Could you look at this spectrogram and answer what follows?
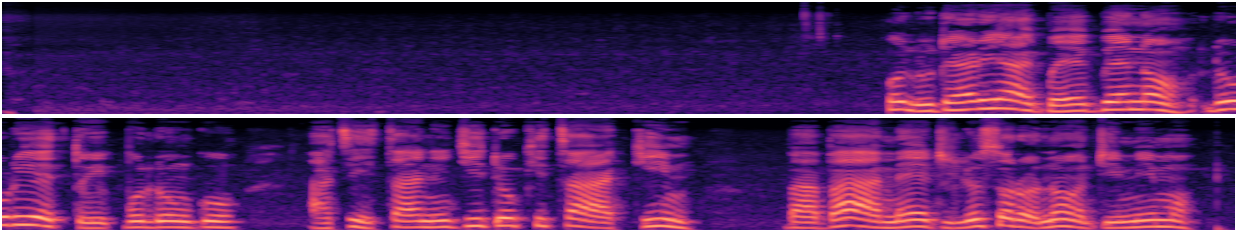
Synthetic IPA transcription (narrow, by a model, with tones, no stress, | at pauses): o˧lu˨˦da˨˦ɾi˦a˦˨ɡ͡bɛ˨ɛ˧ɡ͡bɛ˦nãː˦˨lo˦ɾi˦e˦˨to˨i˨k͡po˧lo˧ŋ̩˦ɡo˧ | a˨ti˧i˨ta˧nĩ˧˦d͡ʒi˦do˦ki˦ta˦a˨kĩ˦˨m̩˨ | ba˨ba˨˦a˦˨mɛ̃˨di˨lo˨˦sɔ˦˨ɾɔ˨nãː˦˨di˨˦mĩ˦mɔ̃˦˨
